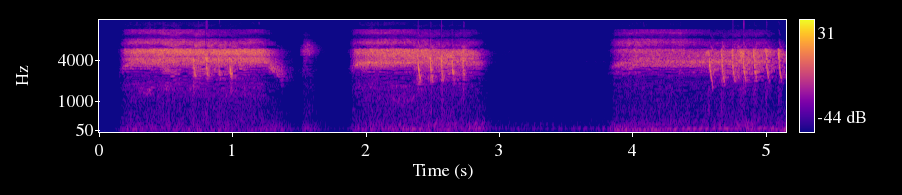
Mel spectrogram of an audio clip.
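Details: Young ciblek (bar-winged prinia) in a persistent 'ngebren' buzzing song. Three bright, high, hissing-buzzy bursts of about a second each, with a brief thin note between the first two.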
